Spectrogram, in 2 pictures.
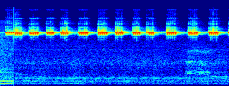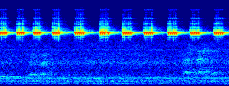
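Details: A cricket chirps through the night in a fast, regular series of bright, high-pitched pulses, about two and a half per second, with a faint low thump at the very start.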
